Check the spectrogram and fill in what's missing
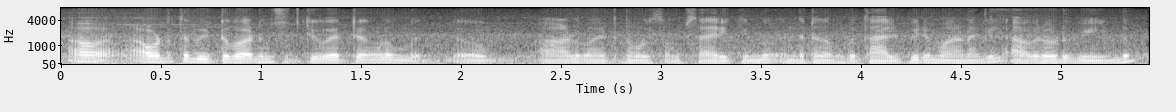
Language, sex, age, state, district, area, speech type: Malayalam, male, 30-45, Kerala, Idukki, rural, spontaneous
